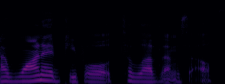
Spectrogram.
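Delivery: voice trembling and shaky, full of emotion. Explaining where their drive started: voice shaking with emotion. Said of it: "my voice is shaking".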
